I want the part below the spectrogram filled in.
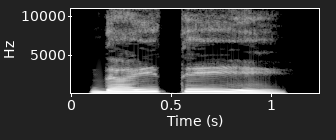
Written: ದೈತೇಯೆ

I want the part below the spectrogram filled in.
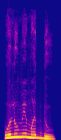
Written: ಒಲುಮೆಮದ್ದು

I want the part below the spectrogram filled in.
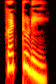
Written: ಗೊಡ್ಡಿ

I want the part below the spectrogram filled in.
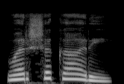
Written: ವಿರಸಕರ

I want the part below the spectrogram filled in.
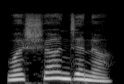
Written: ವಶ್ಯಾಂಜನ

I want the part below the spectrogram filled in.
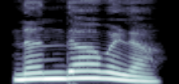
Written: ನಂದಿವಾಳ

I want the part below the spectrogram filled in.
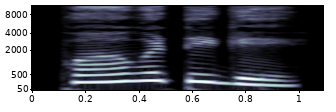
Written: ಪಾವಟಿಕೆ

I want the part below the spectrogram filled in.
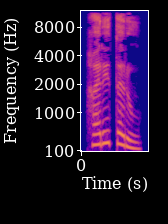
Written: ಹರ್ತಾರ

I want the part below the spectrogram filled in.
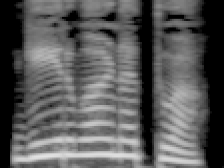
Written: ಗೀರ್ವಾಣತ್ವ

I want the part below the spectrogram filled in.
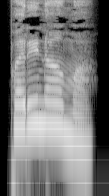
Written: ಪೋರಾಣ್ಮ

